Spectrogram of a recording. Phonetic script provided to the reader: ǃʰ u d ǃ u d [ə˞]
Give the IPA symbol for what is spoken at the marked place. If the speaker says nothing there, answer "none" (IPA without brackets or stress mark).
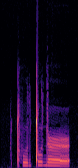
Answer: ə˞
